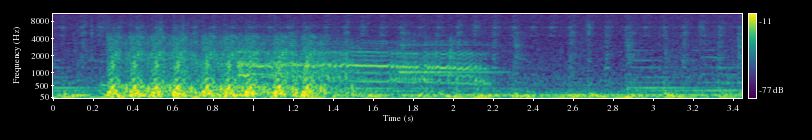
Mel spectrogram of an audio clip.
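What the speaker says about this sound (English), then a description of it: "I got a machine gun" Rapid automatic fire from an M60 machine gun in the Die Hard Trilogy video game, a dense rattling burst that fills the first two seconds, then tapers off into quieter game noise.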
